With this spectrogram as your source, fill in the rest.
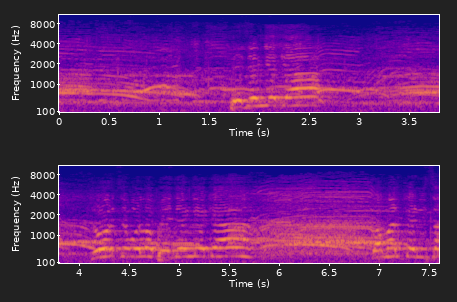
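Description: A middle-aged man speaks forcefully into a microphone, heard through loudspeakers outdoors.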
